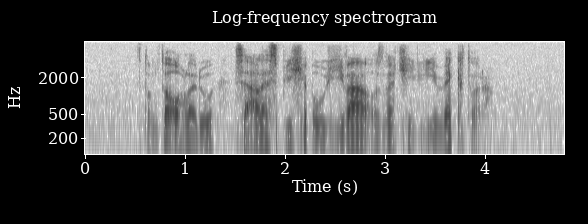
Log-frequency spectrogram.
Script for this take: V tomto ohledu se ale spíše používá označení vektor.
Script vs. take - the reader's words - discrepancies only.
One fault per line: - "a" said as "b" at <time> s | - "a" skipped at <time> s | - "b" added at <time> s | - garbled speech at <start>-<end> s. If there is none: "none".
none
